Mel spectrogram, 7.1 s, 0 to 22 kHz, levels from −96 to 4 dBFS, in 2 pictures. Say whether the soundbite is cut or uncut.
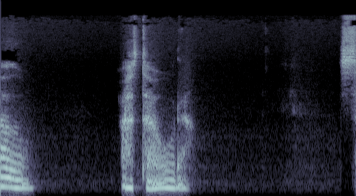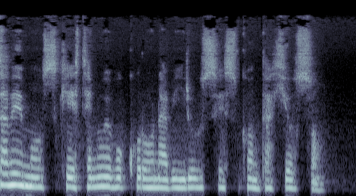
cut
